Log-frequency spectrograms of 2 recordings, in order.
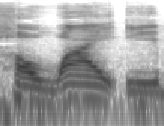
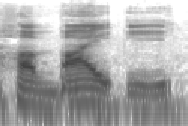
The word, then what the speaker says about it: Hawaii: trip to Hawaii, then, which is how it's pronounced, by the way, not Hawaii, but Hawaii. Anyway, doesn't matter.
